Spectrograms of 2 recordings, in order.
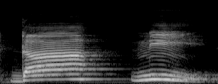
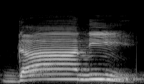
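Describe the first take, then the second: First: داني very slow, a gap between دا and ني; split syllables. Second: داني slow but joined up, vowels long; slow model word. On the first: Teacher isolating the syllable ني, داني very slowly split. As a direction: break داني into two drawn-out syllables. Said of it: "لاحظوا الملون باللون الأحمر عندنا ني". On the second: Teacher naming the pictured person, داني slow and joined. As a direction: say داني slowly as one word. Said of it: "ما اسمه؟". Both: Shown as a demonstration.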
